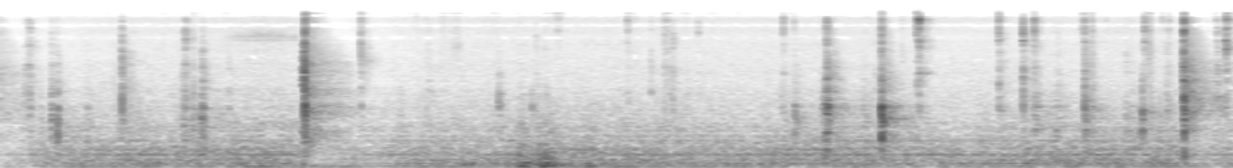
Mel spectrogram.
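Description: Irregular plastic clicks and small snaps as a third-generation iPod's case is pried apart with plastic opening tools, the sharpest click about two seconds in, over a faint steady hum.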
